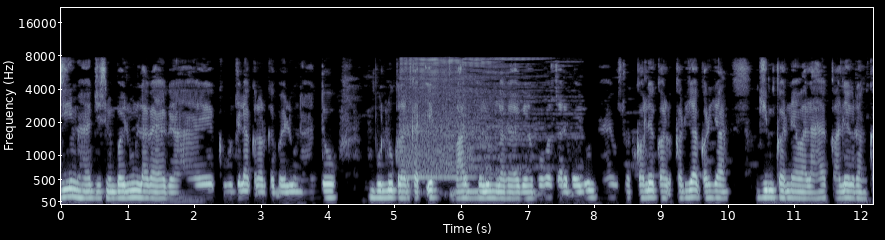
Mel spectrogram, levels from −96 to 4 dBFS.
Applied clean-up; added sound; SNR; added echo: classical method Wiener filter.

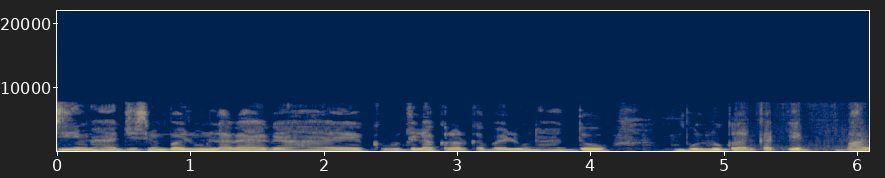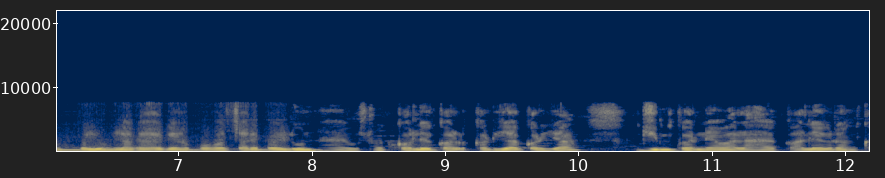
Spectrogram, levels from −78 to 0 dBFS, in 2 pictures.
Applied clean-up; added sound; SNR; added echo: neural separator model SepFormer DNS4.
